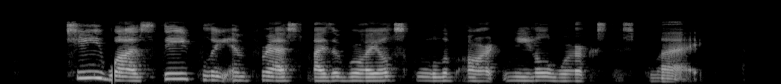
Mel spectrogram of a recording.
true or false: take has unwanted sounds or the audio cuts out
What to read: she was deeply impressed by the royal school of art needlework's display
true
